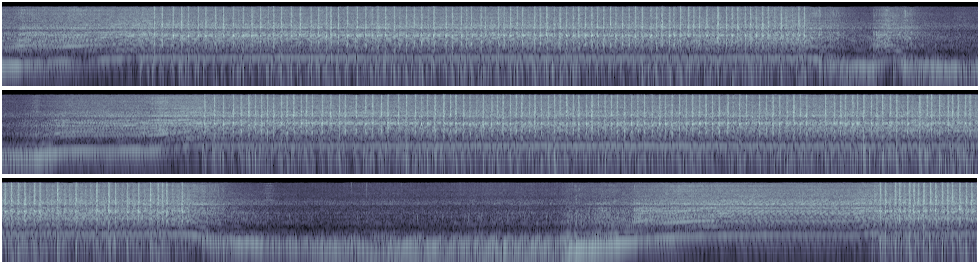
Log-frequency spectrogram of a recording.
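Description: Motorcycle engine held at high revs during a burnout, the rear tyre spinning against the pavement. The engine climbs and holds a steady high pitch, drops and climbs back about eight to ten seconds in, holds again, falls to idle a little after twenty seconds, then revs up again near the end.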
